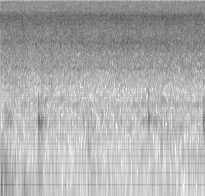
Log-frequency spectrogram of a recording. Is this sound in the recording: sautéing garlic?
yes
